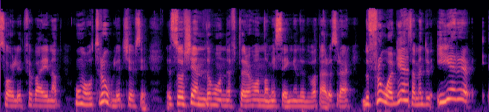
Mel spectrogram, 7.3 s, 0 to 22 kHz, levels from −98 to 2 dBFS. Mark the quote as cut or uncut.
cut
